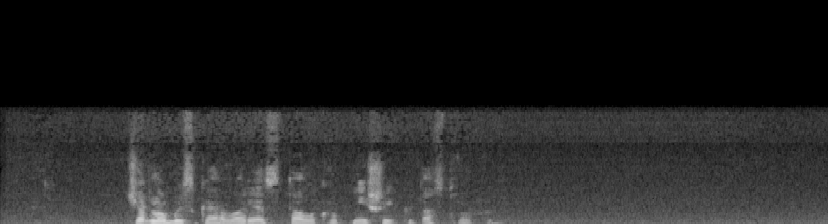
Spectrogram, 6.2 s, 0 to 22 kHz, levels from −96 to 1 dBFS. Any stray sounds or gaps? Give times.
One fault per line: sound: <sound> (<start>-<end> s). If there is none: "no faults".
no faults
